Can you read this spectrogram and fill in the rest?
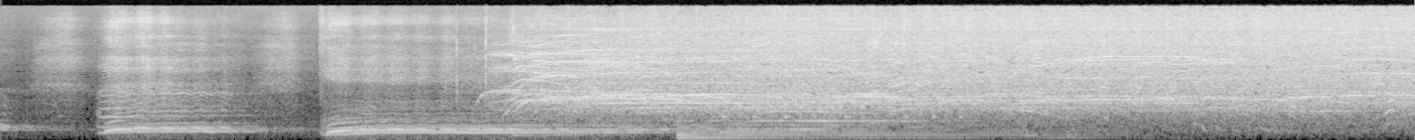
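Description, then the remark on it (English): A large crowd at the Grand Old Opry cheers and whoops loudly in a dense, sustained roar that dips briefly after a few seconds, then surges back and holds steady to the end, with scattered high shouts on top. “And as you can hear, the crowd really enjoyed that at the Grand Old Opry.”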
